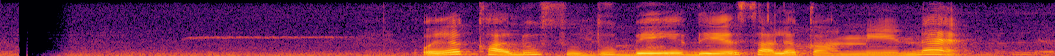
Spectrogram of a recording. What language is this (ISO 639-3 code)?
sin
